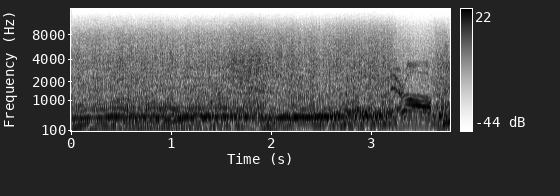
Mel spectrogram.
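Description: Drag race cars at the 1984 ET Superstakes hold a loud, steady engine roar near the line before revving up at the launch, with a commentator talking over the din.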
